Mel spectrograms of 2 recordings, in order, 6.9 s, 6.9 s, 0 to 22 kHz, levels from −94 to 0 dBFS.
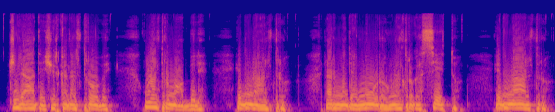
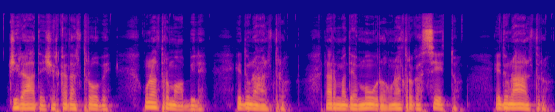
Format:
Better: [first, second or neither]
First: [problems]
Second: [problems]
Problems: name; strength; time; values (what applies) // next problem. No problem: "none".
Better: second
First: distortion; heavy; 27% of the sound clipped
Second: none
